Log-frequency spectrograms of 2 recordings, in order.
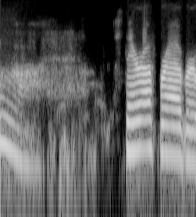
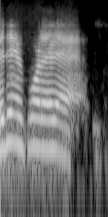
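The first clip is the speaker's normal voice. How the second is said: higher mimicked New York catchphrase; mock New York accent; 4 semitones higher than usual. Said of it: "instead of the fucking New York or something".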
